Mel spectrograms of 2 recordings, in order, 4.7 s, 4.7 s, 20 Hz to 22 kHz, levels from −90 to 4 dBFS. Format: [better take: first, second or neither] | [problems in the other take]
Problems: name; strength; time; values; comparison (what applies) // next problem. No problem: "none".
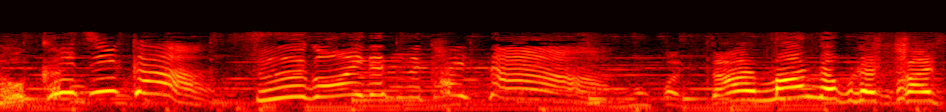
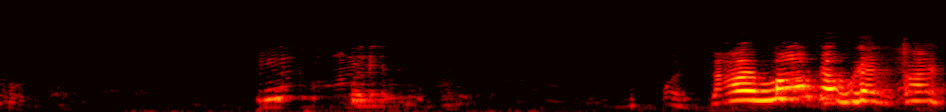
first | noise reduction (neural mask model DeepFilterNet 3)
